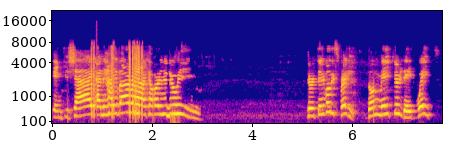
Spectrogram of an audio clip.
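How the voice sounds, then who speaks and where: A woman's voice: sits high, slow pace, long pauses, fairly bright tone, slight background noise, rough recording. Chatty woman streamer. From Mexico. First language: Spanish. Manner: chatty, greets viewers by name, reads game text aloud. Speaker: game streamer. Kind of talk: casual live-stream gameplay chat.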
